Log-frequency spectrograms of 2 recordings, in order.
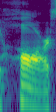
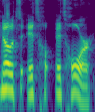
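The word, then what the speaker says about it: Hoare: The Iron Islands and then the Riverlands in the center were combined as one kingdom under House, I'm going to say Har, so I don't have to say Whore, because it spells... – It's Whore. – It is Whore. Okay. – That's how you say it. Right, but it's H-O-A-R-E.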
